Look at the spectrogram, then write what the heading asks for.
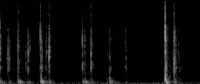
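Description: Typing on a computer keyboard to enter a web search: an irregular run of many crisp key clicks, some in quick bursts with short pauses between them, fairly quiet and with no voices.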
